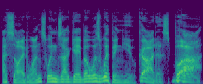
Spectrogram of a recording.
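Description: A man voicing a massive, contemptuous barbarian warrior in an audiobook, barking and rumbling with impatience. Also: lively intonation, normal speed, no echo, studio quality, lightly acted. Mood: angry contempt. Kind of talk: dramatised audiobook character voice.

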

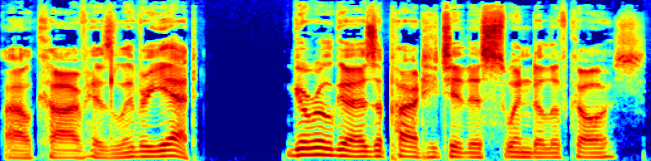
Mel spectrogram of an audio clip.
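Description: Man playing a gruff, barking barbarian warrior. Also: moderate pace, dry recording, close to an everyday voice. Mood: gruff muttering. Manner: barking, rumbling, muttering, impatient. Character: gruff, contemptuous, massive barbarian warrior, male. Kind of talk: dramatised audiobook character voice.

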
